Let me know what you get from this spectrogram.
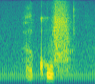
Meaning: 1. chaff 2. underdeveloped rice grains 3. diseased rice crop unable to bear grains
- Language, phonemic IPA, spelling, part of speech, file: Malagasy, /akufa/, akofa, noun, Mg-akofa.ogg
